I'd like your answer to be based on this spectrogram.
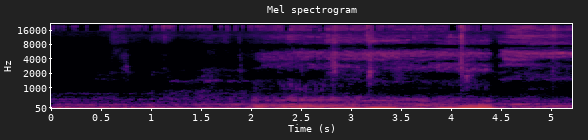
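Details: Female ('sweet girl') snoring while asleep.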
